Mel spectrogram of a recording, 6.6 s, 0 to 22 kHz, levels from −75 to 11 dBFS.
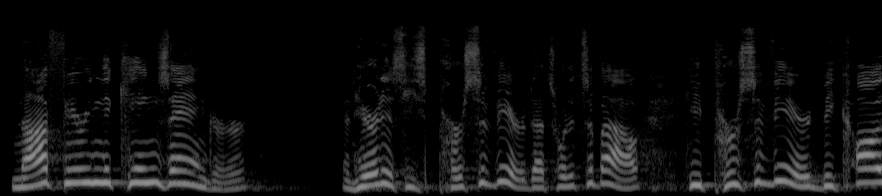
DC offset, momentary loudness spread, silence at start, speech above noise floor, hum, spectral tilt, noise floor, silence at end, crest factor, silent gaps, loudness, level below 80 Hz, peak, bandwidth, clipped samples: under 0.1%; 10 LU; 0.1 s; 38 dB; none; -5 dB/octave; -73 dBFS; 0 s; 18 dB; none; -35 LUFS; -90 dBFS; -18 dBFS; 15 kHz; under 0.1%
